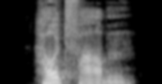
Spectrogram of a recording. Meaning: skin-coloured
- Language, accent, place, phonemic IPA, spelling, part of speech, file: German, Germany, Berlin, /ˈhaʊ̯tˌfaʁbn̩/, hautfarben, adjective, De-hautfarben.ogg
